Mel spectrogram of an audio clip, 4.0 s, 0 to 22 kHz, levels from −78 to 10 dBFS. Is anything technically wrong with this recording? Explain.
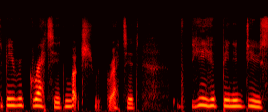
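Yes, there are two bursts of packet loss, at 1.01 to 1.09 s and 2.73 to 2.89 s. The receiver stretches the last bit of sound to cover each gap, so about 60 ms and then about 140 ms of speech go missing. The second fill fades to silence before the speech picks up again.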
